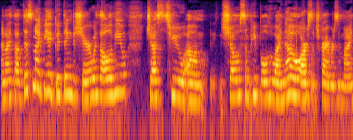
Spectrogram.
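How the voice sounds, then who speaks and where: This woman has a normal speaking voice at a fairly high pitch. She keeps a moderate pace with ordinary pitch variation. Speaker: weight loss surgery patient; vlogger sharing surgery routine. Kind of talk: casual talk to camera. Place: home room. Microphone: webcam.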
